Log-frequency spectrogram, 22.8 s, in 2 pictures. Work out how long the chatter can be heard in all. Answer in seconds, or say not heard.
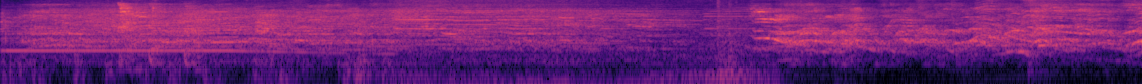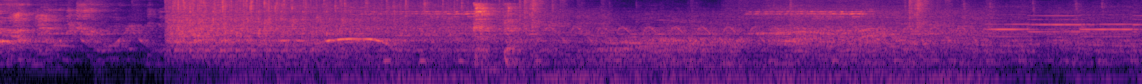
23 s.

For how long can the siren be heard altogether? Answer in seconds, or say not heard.
23 s.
